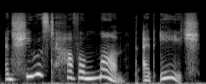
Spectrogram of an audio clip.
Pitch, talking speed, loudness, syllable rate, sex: 275 Hz, 260 wpm, -16 LUFS, 5.1 syllables/s, female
